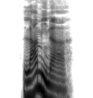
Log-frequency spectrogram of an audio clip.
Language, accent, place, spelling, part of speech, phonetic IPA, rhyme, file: German, Germany, Berlin, Lamina, noun, [ˈlaːmina], -aːmina, De-Lamina.ogg
- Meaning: lamina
